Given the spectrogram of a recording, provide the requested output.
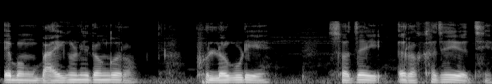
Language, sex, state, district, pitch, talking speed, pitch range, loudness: Odia, male, Odisha, Khordha, 100 Hz, 95 wpm, 95-105 Hz, -15 LUFS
